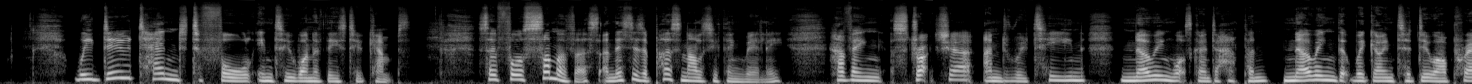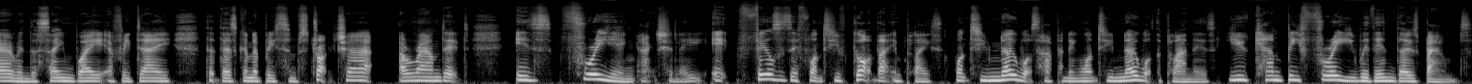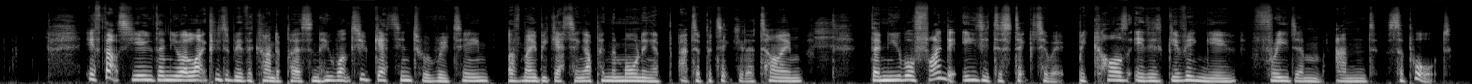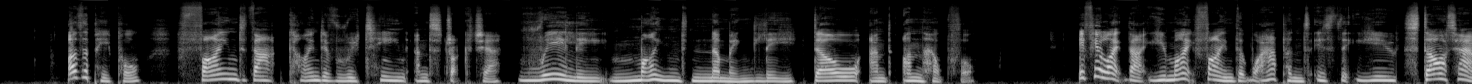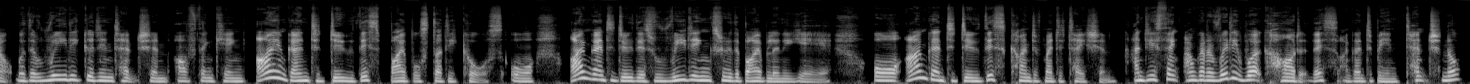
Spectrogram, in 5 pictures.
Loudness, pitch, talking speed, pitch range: -19 LUFS, 170 Hz, 180 wpm, 150-195 Hz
